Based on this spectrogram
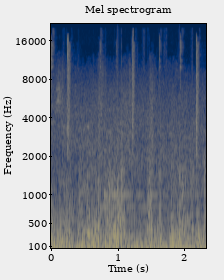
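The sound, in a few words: wind blowing into microphone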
